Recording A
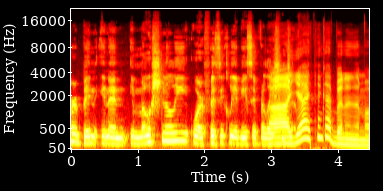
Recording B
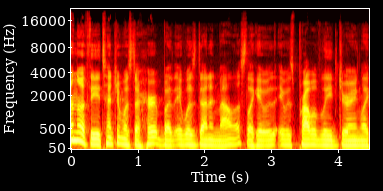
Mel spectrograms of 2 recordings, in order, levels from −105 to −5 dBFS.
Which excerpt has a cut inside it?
A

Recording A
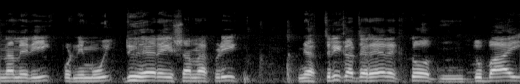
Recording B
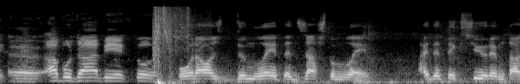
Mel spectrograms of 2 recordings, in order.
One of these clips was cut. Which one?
B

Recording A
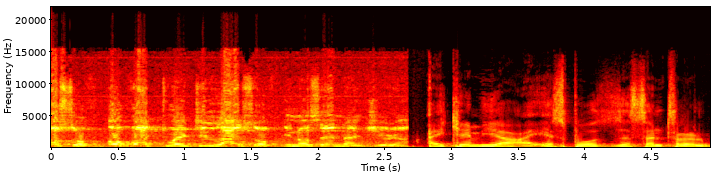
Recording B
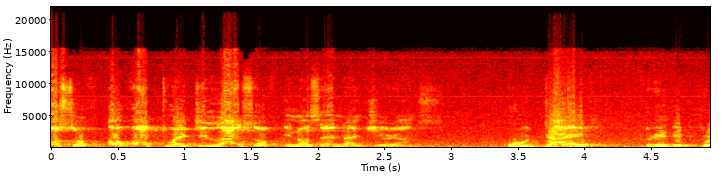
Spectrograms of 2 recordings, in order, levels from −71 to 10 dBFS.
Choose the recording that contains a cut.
A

